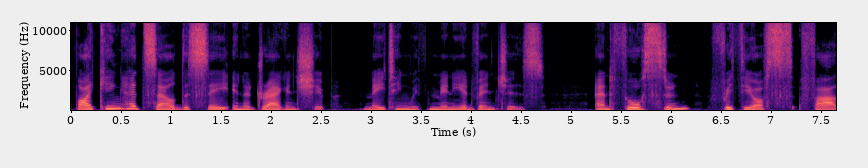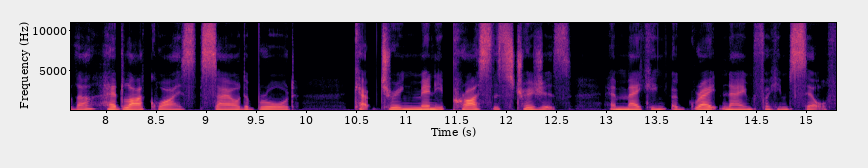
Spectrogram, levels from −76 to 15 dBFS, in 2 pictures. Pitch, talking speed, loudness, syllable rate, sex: 190 Hz, 125 wpm, -18 LUFS, 4.2 syllables/s, female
